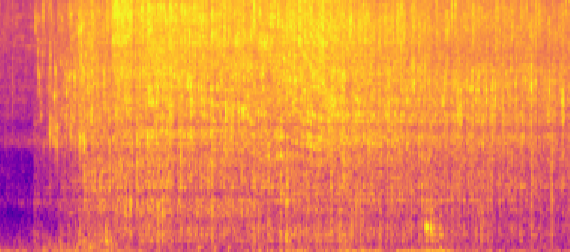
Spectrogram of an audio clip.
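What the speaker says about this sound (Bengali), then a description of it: "ভালো করে ফ্রাই করে নেব" Capsicum frying in a pan makes a loud, steady sizzle that swells in within the first second and holds hissing evenly to the end, with no voices.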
